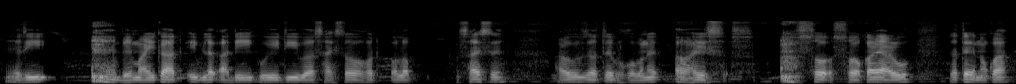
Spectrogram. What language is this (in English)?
Assamese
